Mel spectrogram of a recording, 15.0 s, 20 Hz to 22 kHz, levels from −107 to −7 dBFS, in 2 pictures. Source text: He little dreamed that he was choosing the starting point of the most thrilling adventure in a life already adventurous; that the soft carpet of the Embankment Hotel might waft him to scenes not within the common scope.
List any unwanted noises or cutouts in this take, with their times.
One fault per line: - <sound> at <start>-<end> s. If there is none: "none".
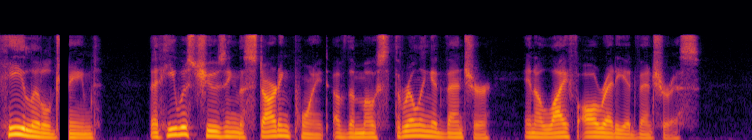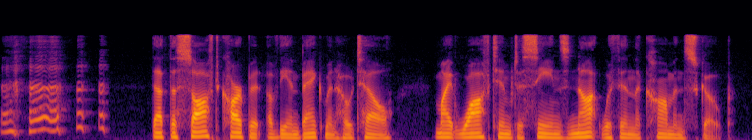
- dropout at 0.6-0.7 s
- laugh at 7.5-8.6 s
